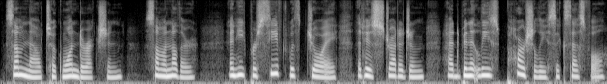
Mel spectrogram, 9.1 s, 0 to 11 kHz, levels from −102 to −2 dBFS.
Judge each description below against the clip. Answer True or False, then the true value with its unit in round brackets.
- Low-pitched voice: False (215 Hz)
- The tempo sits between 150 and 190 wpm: False (140 wpm)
